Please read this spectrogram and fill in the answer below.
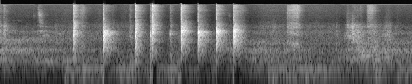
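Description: Hand claps close to the microphone: a quick run of about nine sharp claps in under two seconds, then a few softer, scattered ones.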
